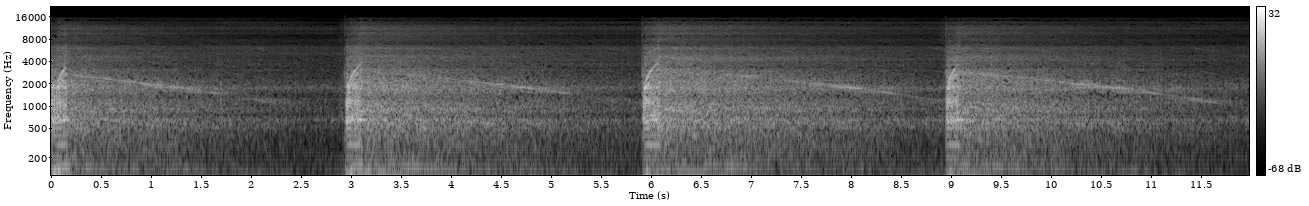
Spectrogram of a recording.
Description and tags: Hilti angle grinder 230mm (electric) turned on four times and slowing down.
